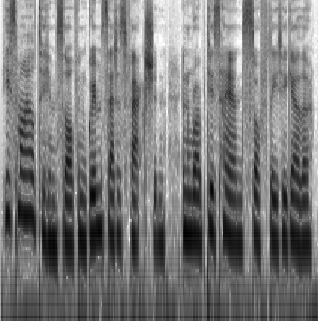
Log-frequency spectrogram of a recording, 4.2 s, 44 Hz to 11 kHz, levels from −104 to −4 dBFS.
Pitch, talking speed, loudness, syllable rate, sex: 190 Hz, 185 wpm, -16 LUFS, 5.6 syllables/s, female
